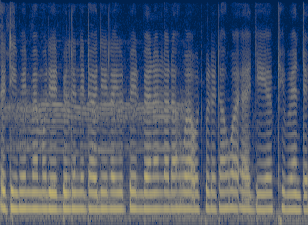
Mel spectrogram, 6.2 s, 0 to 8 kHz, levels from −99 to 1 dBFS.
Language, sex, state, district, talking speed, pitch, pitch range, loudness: Hindi, male, Maharashtra, Solapur, 250 wpm, 220 Hz, 215-220 Hz, -28 LUFS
